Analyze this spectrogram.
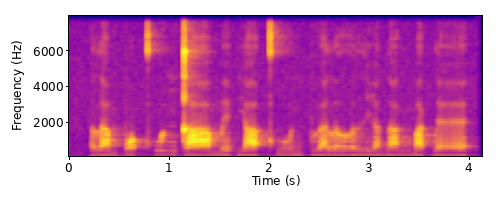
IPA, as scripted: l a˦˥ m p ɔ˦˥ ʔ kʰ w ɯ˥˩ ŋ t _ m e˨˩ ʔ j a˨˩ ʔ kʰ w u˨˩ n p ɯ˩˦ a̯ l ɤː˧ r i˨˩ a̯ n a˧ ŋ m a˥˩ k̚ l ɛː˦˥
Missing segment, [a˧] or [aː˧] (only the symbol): aː˧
